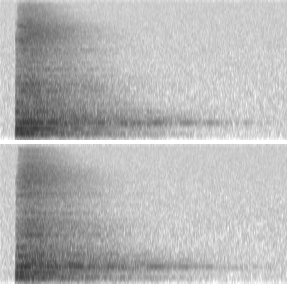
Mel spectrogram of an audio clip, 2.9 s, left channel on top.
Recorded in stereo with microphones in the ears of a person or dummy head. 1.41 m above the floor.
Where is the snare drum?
40° left (ahead or behind), 3.5 m.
